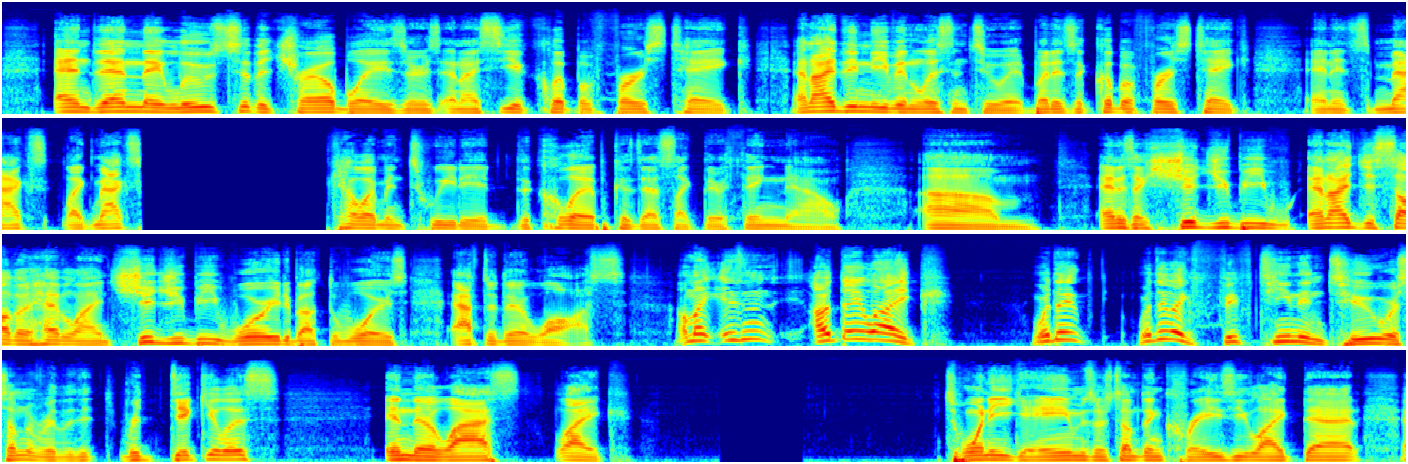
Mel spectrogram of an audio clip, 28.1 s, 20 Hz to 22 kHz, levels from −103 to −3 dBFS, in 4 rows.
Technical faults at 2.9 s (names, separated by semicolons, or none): none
